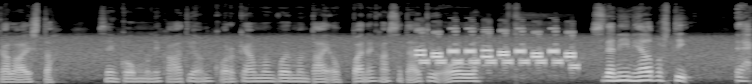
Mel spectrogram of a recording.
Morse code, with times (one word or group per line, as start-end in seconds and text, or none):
none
